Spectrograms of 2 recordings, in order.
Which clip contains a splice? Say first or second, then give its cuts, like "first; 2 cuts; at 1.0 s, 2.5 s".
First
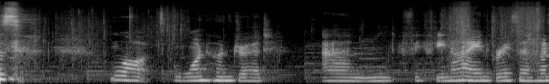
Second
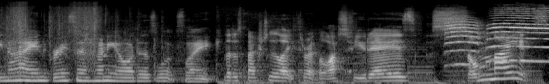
second; 1 cut; at 2.2 s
